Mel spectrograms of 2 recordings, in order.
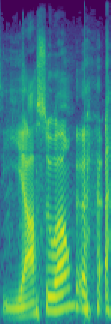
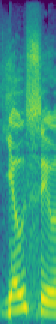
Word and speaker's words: Yasuo: doesn't know very well though is how to pronounce the name Yasuo it's Yasuo probably otherwise though I got to say he's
